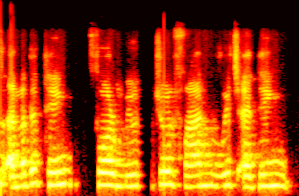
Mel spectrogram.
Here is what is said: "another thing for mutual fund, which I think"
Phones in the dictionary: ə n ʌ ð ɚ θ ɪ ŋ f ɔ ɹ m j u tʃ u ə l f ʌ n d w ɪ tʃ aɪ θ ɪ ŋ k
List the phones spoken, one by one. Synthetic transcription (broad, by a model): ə n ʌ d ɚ t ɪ ŋ f ɔ ɹ m j u tʃ u ə l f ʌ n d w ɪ tʃ aɪ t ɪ ŋ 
